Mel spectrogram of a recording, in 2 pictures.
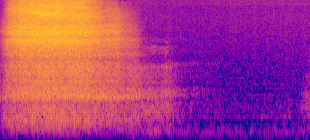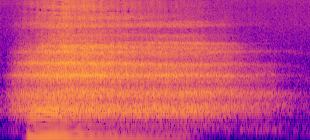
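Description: A deep breath in and out during a guided breathing exercise. A hissing inhale comes first, then a short pause, then a louder and lower, faintly voiced exhale that trails off slowly.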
